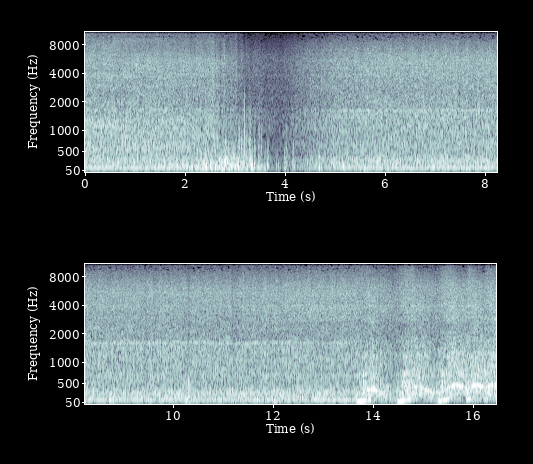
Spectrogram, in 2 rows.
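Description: BMW M3 inline-six engine idling steadily, briefly quieter about three and a half seconds in. Near the end the throttle is blipped several times, the revs rising and falling quickly with each blip.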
